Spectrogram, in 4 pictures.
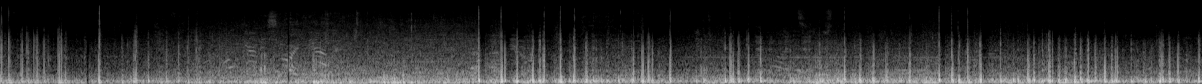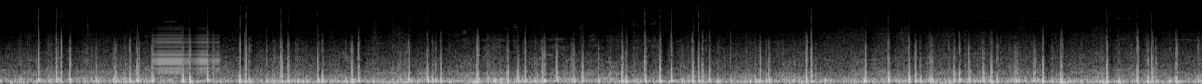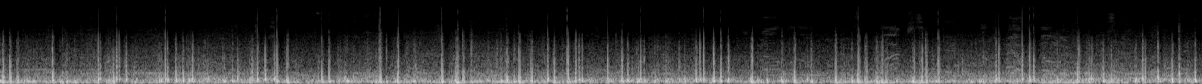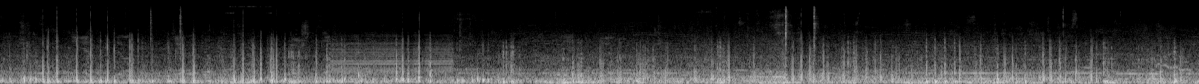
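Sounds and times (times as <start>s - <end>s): fireworks bursting and crackling: 0.0s - 48.0s
wind on microphone: 0.0s - 48.0s
brief pitched tone: 13.6s - 14.3s.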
